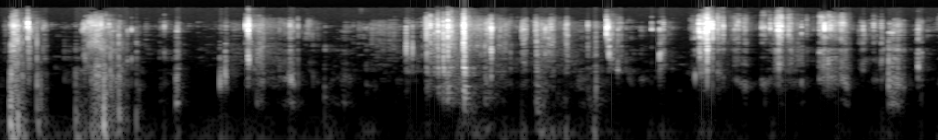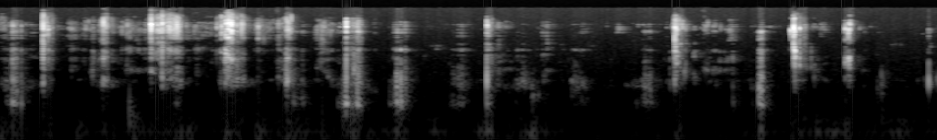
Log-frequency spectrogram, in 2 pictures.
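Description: A person chewing and crunching crisp food in quick, irregular bites, eating rice with fried tempe and crackers by hand; the crunches thin out near the end.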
